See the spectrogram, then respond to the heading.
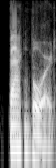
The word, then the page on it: backboard: American English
